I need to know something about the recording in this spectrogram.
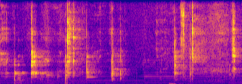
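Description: Steel wood-turning lathe chisels clinking and knocking against one another and the workbench as they are gathered up by hand: a quick series of sharp clicks.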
